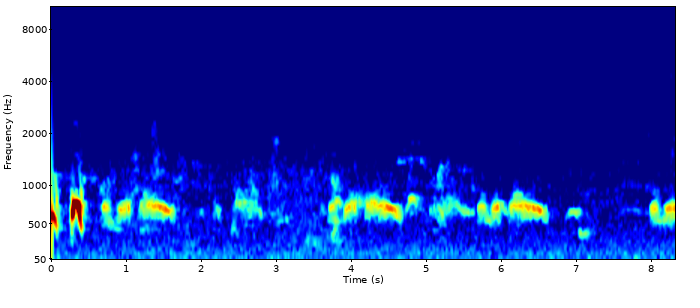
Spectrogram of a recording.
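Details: Lure spotted dove cooing and calling: one loud short coo near the start, then a long run of soft, low, murmuring coos at steady pitch, with brief gaps between phrases.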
